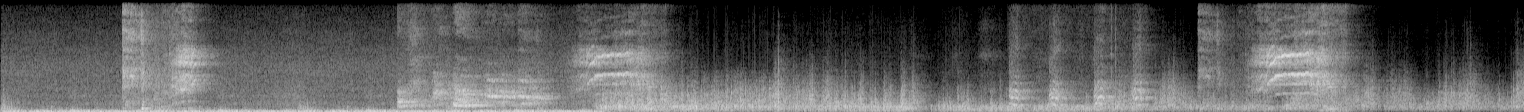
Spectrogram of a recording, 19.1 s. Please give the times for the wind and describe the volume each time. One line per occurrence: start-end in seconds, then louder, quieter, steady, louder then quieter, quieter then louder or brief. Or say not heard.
0.0-19.0 louder then quieter.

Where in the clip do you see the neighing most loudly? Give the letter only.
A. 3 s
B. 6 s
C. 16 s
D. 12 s
C.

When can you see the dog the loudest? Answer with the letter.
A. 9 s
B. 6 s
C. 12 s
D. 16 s
B.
